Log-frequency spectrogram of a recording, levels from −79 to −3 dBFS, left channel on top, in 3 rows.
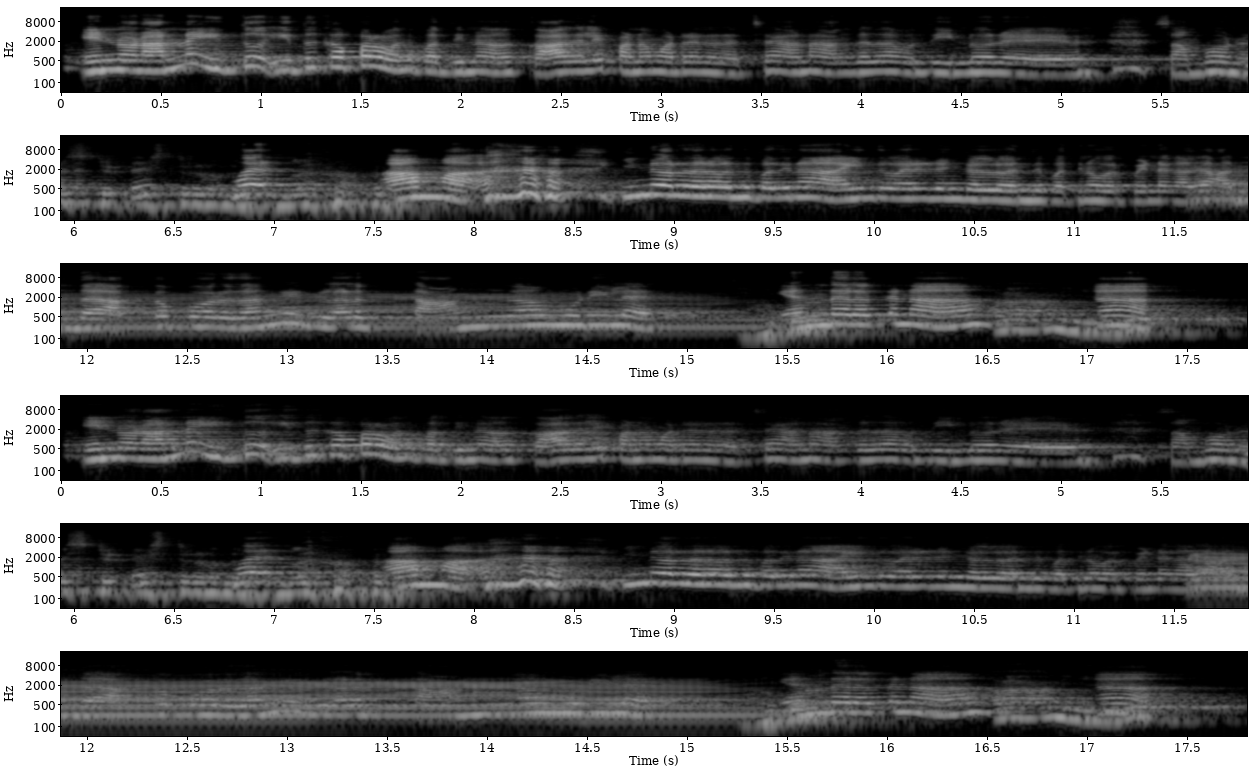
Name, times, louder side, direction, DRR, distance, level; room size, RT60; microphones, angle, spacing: voice 1, 0.1-6.4 6.8-7.0 7.5-14.9 15.5-16.5 17.0-17.3, left 5 dB, 50° left, 11 dB, 0.5 m, -33 dB
voice 2, 5.9-7.6 15.2-15.8 16.5-17.3, right 1 dB, 20° right, -1 dB, 1.7 m, -42 dB
Wind instrument woodwind instrument, 11.6-15.8, right 5 dB, 85° right, 0.6 m, -42 dB
24.0 x 8.5 x 3.2 m, 2.4 s
head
